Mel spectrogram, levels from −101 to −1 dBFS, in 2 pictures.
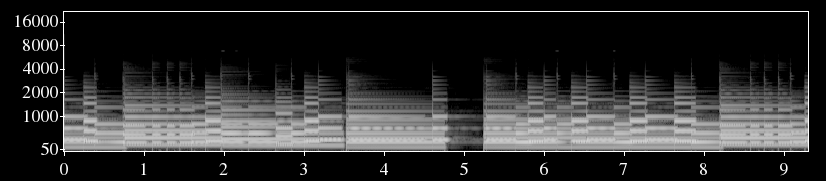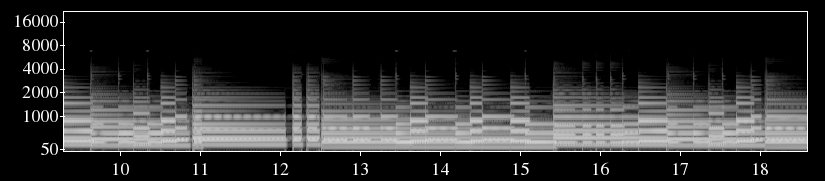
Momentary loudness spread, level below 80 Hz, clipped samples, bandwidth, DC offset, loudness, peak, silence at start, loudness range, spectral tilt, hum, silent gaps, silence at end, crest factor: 3 LU; -68 dBFS; under 0.1%; 3.2 kHz; under 0.1%; -25 LUFS; -12 dBFS; 0 s; 1 LU; -12.5 dB/octave; none; none; 0 s; 12 dB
